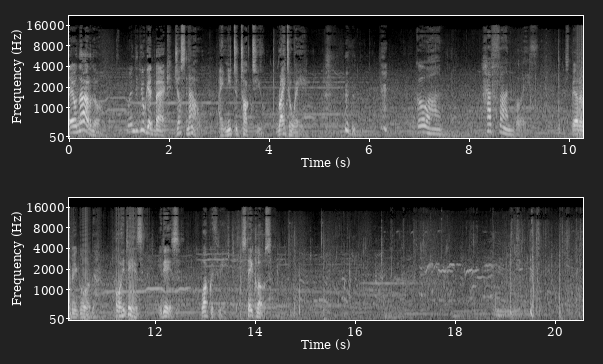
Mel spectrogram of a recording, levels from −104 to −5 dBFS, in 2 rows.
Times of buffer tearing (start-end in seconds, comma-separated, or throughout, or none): 10.01-11.89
